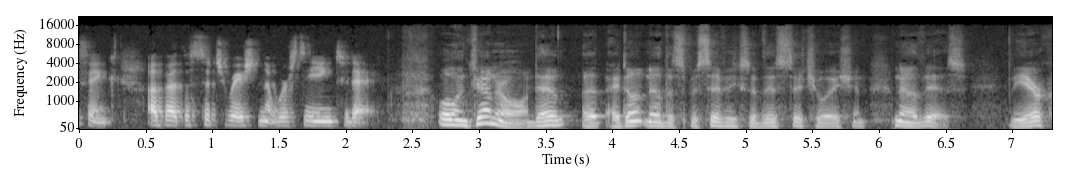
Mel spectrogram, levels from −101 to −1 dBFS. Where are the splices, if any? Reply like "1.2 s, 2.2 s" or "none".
3.4 s, 6.1 s

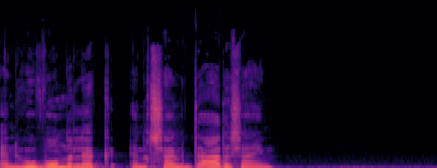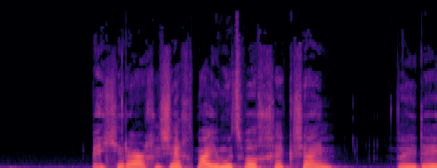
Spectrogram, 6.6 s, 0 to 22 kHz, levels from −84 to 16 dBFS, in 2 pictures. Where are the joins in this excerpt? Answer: 1.1 s, 4.7 s

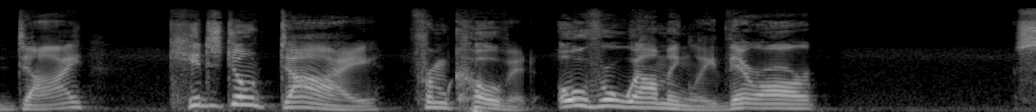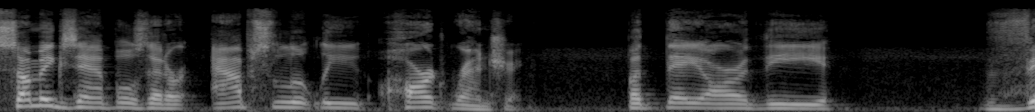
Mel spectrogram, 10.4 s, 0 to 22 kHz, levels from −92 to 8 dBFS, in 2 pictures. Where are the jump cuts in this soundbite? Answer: none

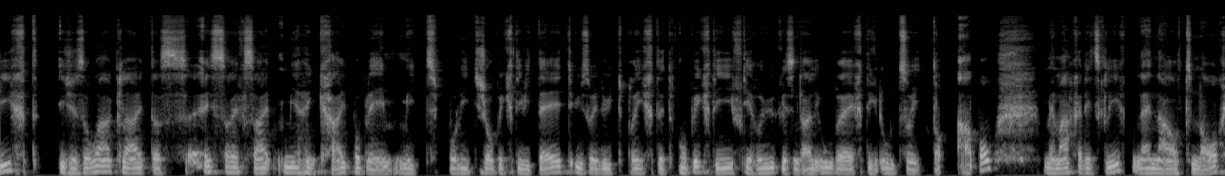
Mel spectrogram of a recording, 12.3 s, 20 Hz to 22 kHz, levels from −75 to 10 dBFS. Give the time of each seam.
2.4 s, 7.4 s, 11.2 s

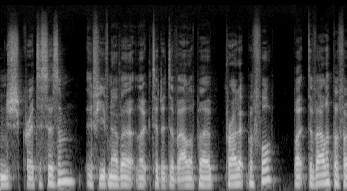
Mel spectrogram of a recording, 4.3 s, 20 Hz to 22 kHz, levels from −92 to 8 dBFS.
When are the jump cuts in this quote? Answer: 2.8 s

